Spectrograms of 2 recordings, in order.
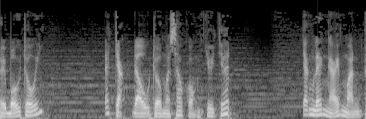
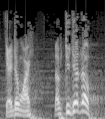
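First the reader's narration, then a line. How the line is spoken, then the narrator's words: Breathless loud shout. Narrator (Vietnamese): Anh Hùng tôi vẫn còn thở hồng hộc nhưng vẫn hét lớn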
